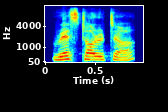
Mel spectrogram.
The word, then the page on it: restaurateur: Indian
